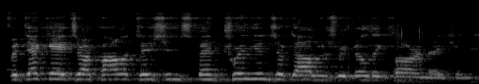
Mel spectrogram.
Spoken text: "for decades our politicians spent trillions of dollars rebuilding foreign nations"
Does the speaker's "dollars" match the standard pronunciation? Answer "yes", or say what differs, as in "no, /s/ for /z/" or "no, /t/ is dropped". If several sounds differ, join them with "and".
yes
